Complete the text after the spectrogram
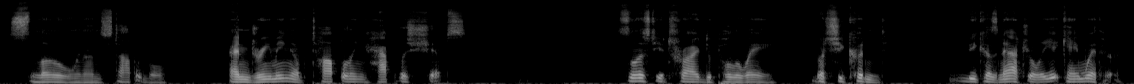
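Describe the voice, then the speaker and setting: A man reading a story aloud with a wry, expressive delivery. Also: medium pitch, unhurried, no room sound. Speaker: fanfiction narrator.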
